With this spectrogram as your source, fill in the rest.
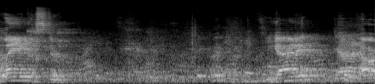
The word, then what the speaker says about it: Lancaster: He said Lancaster, that's not how the people say it. We're going to Lancaster.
